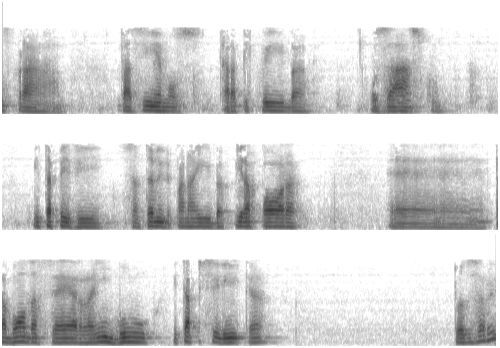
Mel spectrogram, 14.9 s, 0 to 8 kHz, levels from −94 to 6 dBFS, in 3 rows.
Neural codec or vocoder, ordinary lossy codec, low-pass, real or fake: codec, 24 kHz, 6 kbps, HILCodec; AAC, 16 kbps; 7.2 kHz; fake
